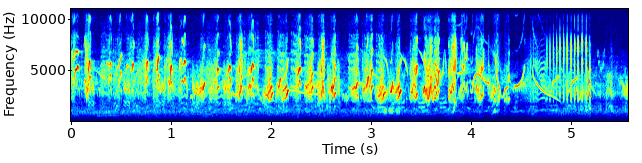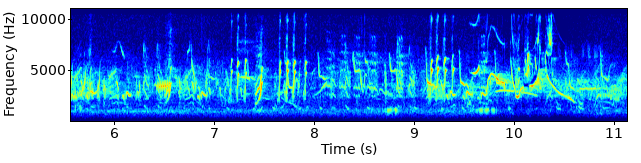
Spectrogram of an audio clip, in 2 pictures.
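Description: Barn Swallows in a fast, busy twittering chorus of high chirps, squeaky notes and short warbles, loud at first, then thinning to scattered chatter.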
